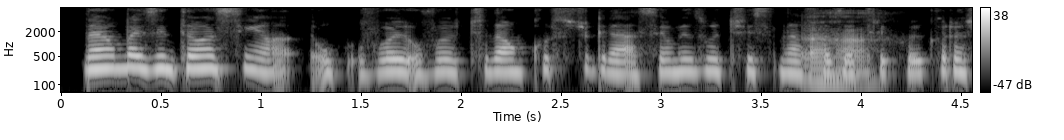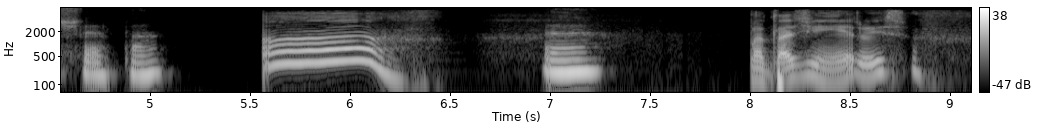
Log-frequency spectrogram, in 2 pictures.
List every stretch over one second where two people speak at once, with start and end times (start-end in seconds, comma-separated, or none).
none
